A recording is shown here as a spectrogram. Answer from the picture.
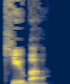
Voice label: "cuba", en US; gcompris; geography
